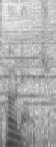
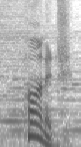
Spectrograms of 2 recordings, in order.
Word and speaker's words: Honedge: The only way it could be pronounced is Hone Edge. Honedge.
